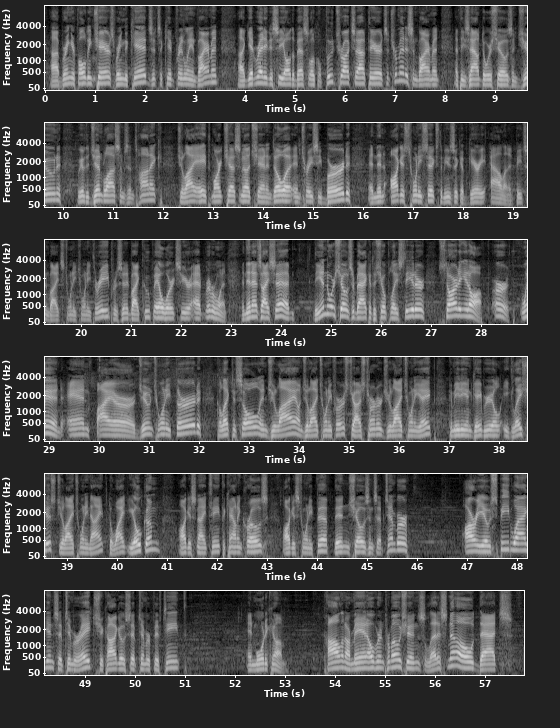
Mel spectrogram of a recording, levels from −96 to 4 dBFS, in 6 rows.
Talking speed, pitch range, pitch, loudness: 150 wpm, 135-170 Hz, 150 Hz, -24 LUFS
